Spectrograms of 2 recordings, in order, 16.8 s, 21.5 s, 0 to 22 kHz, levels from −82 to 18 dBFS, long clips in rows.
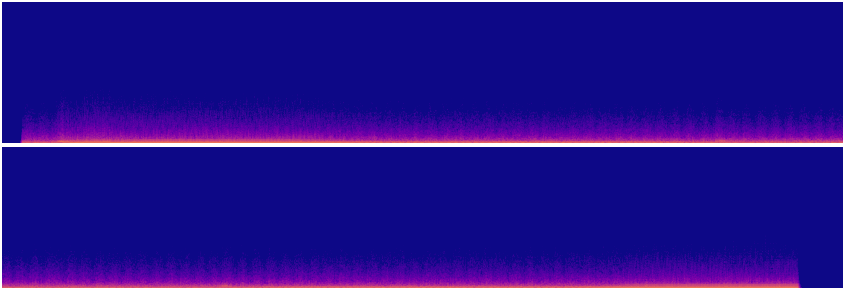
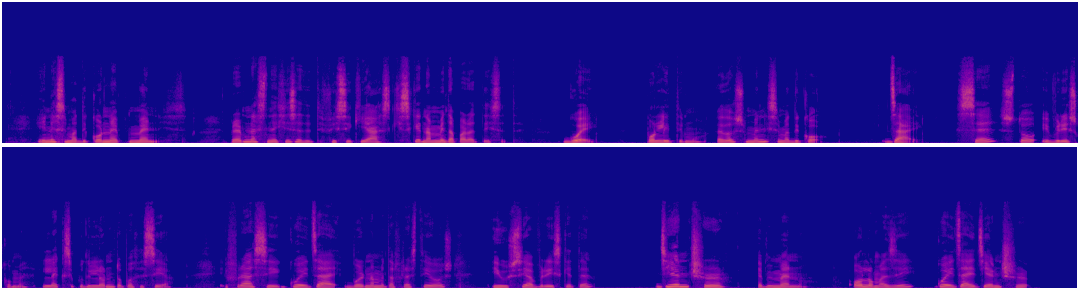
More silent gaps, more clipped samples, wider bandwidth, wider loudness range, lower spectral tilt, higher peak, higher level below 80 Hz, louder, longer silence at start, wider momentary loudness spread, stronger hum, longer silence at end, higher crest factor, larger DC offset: neither; neither; second, 3 kHz vs 13.5 kHz; first, 8 LU vs 2 LU; first, -12 dB/octave vs -3.5 dB/octave; about the same, -16 dBFS vs -16 dBFS; first, -32 dBFS vs -70 dBFS; first, -26 LUFS vs -37 LUFS; second, 0.2 s vs 0.35 s; about the same, 9 LU vs 11 LU; neither; about the same, 0.45 s vs 0.5 s; second, 8 dB vs 22 dB; neither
